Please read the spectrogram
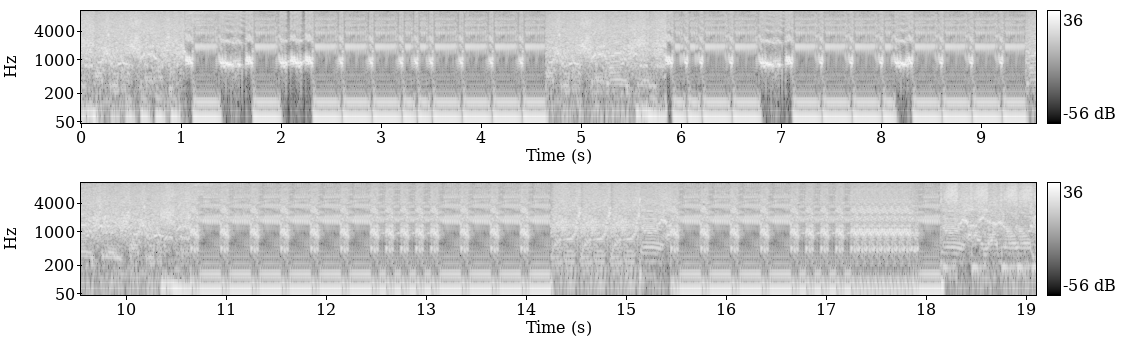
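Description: Loud uptempo hardcore electronic music with heavy bass. The low end drops out briefly three times, about five, ten and fourteen seconds in.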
